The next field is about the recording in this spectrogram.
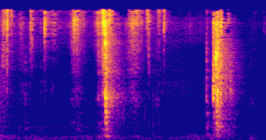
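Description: Two sharp knife chops cut through a red onion being prepared for baking, spaced about a second apart over a faint, steady background.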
